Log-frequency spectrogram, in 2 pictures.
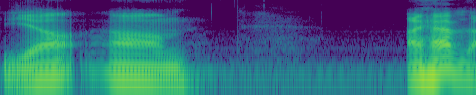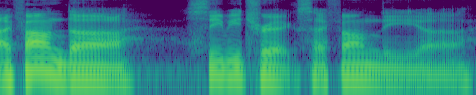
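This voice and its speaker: A man hosting a casual radio hobby chat, thinking aloud in a halting way. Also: sits low, gravelly, a little hiss or hum. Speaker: radio hobbyist host showing viewers CB radio gear.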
